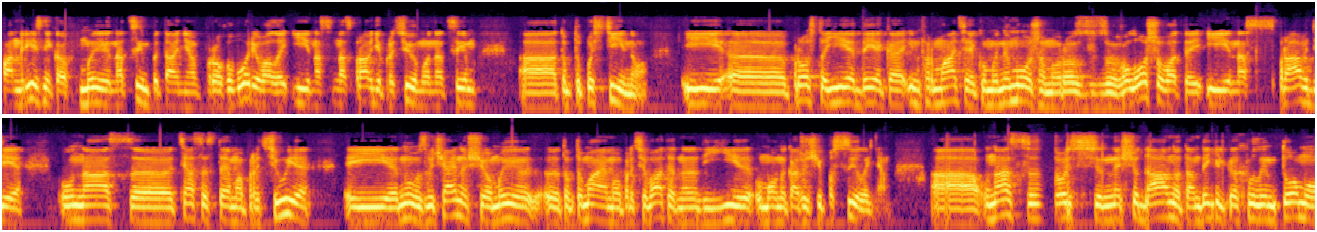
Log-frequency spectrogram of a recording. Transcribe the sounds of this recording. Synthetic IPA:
pɑnɾʲizʲnʲɪkɐwmɪnɐd̪̚sɪmpɪt̪ɑnʲːɐmpɾɔɦɔʋɔɾʲʊʋɐlˠɪʔinɐnɐspɾɑwdʲipɾɐt͡sʲujemɔnɐd̪t̪sɪm | t̪ɔp̚t̪ɔpɔsʲtʲijnɔ̰i | pɾɔst̪ɔjɛd̪ɛjɐkɐʔinfɔrmɑt͡sʲijɐjɐkumɪnɛmɔʐemɔɾɔzɦɔlˠɔʃʊʋɐt̪ɪʔinɐspɾɑwdʲiunɑst͡sʲasɪst̪ɛmɐpɾɐt͡sʲujɛinuzʋɪt͡ʃajnɔʃt͡ʃɔmɪt̪ɔp̚t̪ɔmɑjemɔpɾɐt͡sʲʊʋɑt̪ɪnɐd̪jɪjiʊ̰mɔwnɔkɑʒʊt͡ʃɪpɔsɪlˠenʲːɐ̰m | ʊ̰nɑsɔsʲnɛʃt͡ʃɔd̪ɑwnɔt̪ɑmd̪ɛkʲilʲkɐxʋɪlˠɪnt̪ɔmu

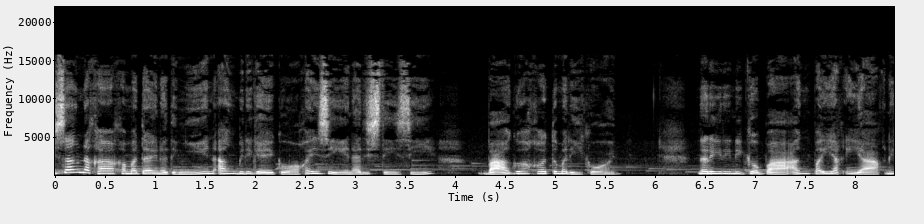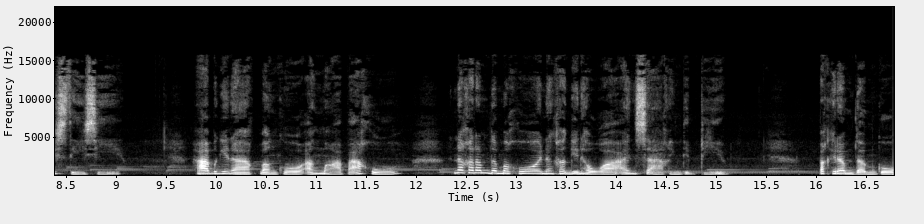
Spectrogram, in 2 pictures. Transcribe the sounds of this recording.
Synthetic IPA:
ʔɪsaŋnɐkakɐmɐt̪ajnɐt̪ɪŋɪnʔɐŋbɪnɪɡajko̞kɐjsinɐt̪ɪst̪iːsi | baːɡo̞ʔɐko̞t̪ʊmɐliːko̞d̪̚ | nɐɾiːɾɪnɪɡ̚ko̞pɐʔɐ̰ŋpɐʔɪjɐkʔɪjak̚nist̪iːsḭ | haːbɐŋɪnahɐk̚pɐŋko̞ʔɐ̰ŋmɐŋapɐ̰ʔɐko̞nɐkɐɾɐmd̪ɐmɐko̞nɐŋkɐɡɪnɦɐwaːʔɐnsɐʔaːkɪŋd̪ɪb̚t̪ḭb̚ | pɐkɪɾɐmd̪amko

